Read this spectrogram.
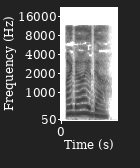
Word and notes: ಅಡಿಯೊತ್ತು: aḍiyottu; Kannada

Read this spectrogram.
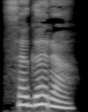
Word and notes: ಸಗರ: sagara

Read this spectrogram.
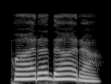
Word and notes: ಪರಿದರ: Kannada

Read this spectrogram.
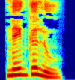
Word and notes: ನಗ್ಗಲು: kannada

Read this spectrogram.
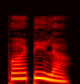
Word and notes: ಪಾಟೀಲ: pāṭīla

